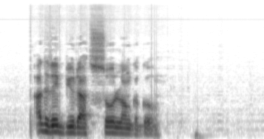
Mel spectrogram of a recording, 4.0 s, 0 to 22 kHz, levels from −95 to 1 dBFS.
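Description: Speech, with processor overload crackle from 2.28 to 3.18 s, just after "build that so long": around thirty very short buffers, roughly 1.5 ms each, were skipped, causing gritty tearing.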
